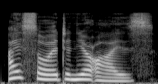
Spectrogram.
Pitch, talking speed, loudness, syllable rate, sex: 215 Hz, 225 wpm, -14 LUFS, 4.2 syllables/s, female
